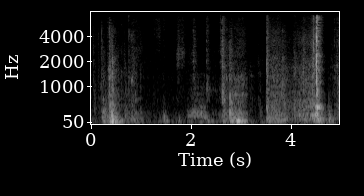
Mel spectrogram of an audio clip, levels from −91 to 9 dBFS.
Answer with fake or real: real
